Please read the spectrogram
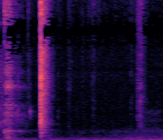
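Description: A single sharp plastic click about half a second in, from a clear plastic foot-measuring gauge being handled at the toe end, with a brief rustle just before it.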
